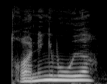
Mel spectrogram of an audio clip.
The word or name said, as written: dronningemoder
